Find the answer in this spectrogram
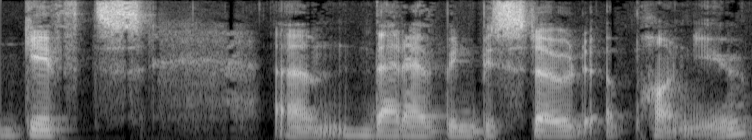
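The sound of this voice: A man's slow, fairly low voice with fairly even intonation and vocal fry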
